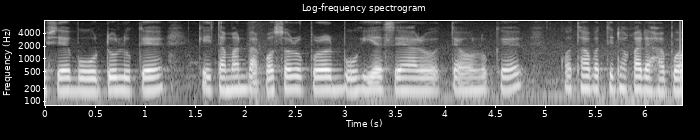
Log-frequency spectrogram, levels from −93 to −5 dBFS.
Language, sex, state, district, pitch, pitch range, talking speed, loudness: Assamese, female, Assam, Kamrup Metropolitan, 180 Hz, 170-190 Hz, 140 wpm, -17 LUFS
